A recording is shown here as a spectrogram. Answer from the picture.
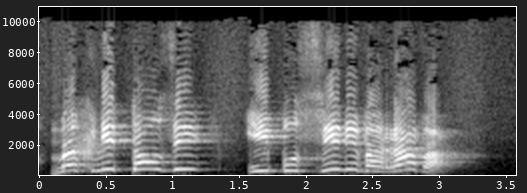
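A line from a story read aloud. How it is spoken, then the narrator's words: Crowd screaming in unison. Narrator (Bulgarian): всички единогласно изкрещяха, казвайки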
